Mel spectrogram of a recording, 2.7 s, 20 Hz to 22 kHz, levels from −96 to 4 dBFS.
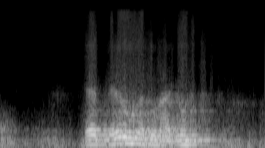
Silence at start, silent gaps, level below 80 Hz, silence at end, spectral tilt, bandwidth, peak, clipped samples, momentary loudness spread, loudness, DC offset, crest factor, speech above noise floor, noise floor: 0 s; none; -48 dBFS; 0.15 s; -11.5 dB/octave; 2.9 kHz; -8 dBFS; under 0.1%; 16 LU; -20 LUFS; under 0.1%; 14 dB; 28 dB; -47 dBFS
